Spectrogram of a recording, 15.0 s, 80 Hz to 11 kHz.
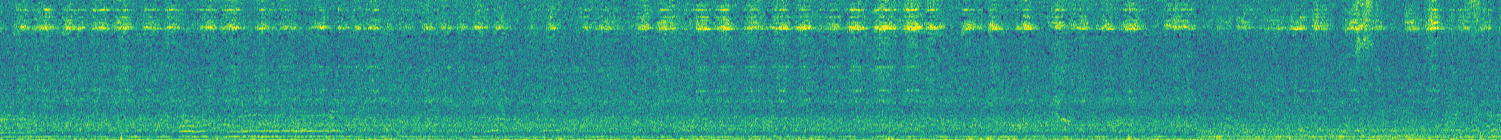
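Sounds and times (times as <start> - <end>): ferry engine droning: 0.0 - 15.0.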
